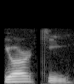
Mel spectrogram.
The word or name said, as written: Yorkie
